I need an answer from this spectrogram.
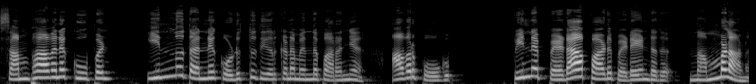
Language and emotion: Malayalam, disgusted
